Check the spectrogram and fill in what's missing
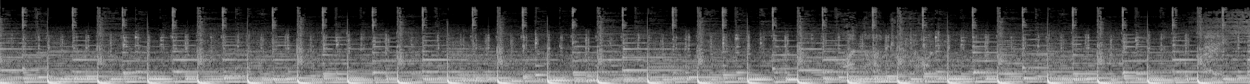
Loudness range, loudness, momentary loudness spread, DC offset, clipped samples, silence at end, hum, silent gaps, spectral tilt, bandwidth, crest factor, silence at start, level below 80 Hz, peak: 0 LU; -14 LUFS; 2 LU; under 0.1%; under 0.1%; 0 s; none; none; -6.5 dB/octave; 15.5 kHz; 12 dB; 0 s; -16 dBFS; 0 dBFS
